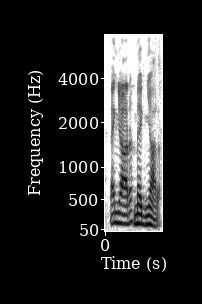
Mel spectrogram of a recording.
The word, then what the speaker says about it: Magnotta: Magnotta.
